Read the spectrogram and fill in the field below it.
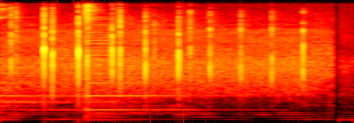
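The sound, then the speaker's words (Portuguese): An audience applauds the Lord after a prayer, with scattered, uneven claps, a dozen or so sharp hand claps standing out over a steady, low sustained musical drone, before cutting off abruptly. “Aplauda ao Senhor.”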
